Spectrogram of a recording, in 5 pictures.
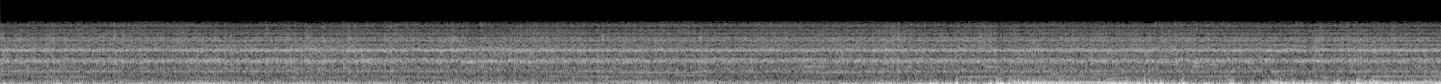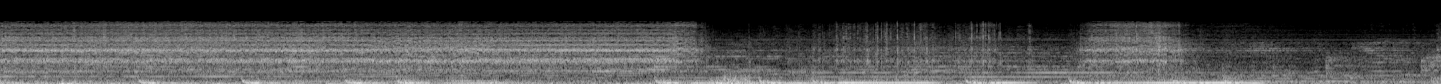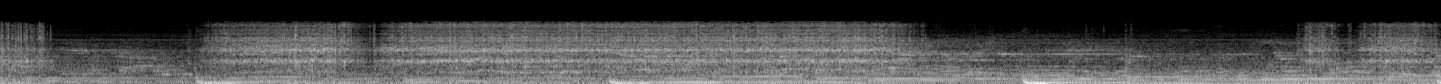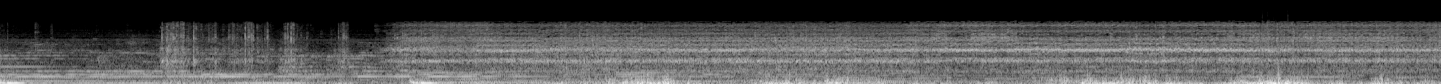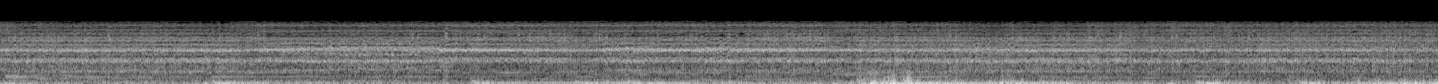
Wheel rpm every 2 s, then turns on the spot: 160, 160, 160, 160, 160, 160, 160, 160, 160, 160, 110, 20, 50, 20, 10, 60, 120, 160, 150, 10, 0, 40, 20, 60, 160, 160, 160, 160, 160, 160, 160, 160, 160, 160, 160, 160.
22-30 38-40 42-46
